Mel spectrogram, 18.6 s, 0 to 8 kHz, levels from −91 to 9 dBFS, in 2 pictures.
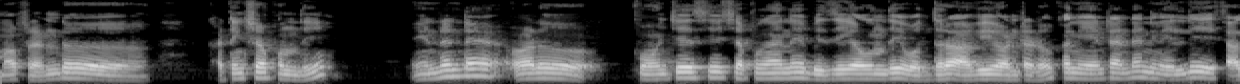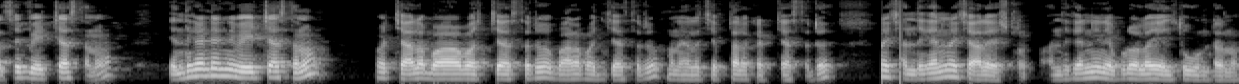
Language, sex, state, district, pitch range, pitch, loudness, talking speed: Telugu, male, Andhra Pradesh, Visakhapatnam, 125-160 Hz, 140 Hz, -17 LUFS, 150 wpm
